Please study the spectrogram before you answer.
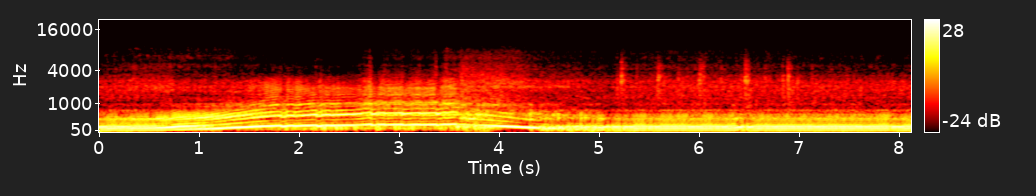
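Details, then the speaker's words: Suzuki GSX-R 600 with Power Commander 3 USB custom map, K&N filter, newly fitted Dynojet quick shifter, test start: catches, revs smoothly, drops back to even steady idle, no knocks or rattles; healthy. "I need two hands for the Gsxr, so I'm gonna start it up and I'm gonna let you guys hear it."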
